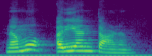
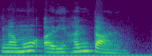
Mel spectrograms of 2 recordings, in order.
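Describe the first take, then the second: First: A y sound replaces the h sound. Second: A clear h sound is in the middle. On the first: The speaker calls it wrong. "at times we say Namo Ariyantanam" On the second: The speaker calls it right. "and not Namo Arihantanam"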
